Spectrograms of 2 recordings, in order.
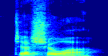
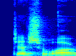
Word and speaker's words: Jeshua: I did yes, I did a pronunciation on that because I think some people pronounce it Jeshua, right? But when I did the pronunciation on Google, it was Jeshua. So I guess it depends. So, Jesus, do you know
